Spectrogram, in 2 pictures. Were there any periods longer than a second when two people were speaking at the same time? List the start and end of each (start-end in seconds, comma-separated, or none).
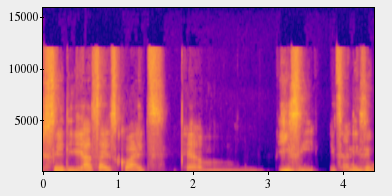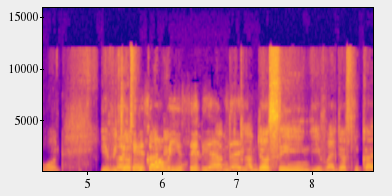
5.4-7.2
